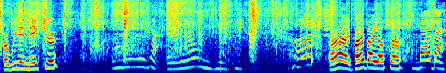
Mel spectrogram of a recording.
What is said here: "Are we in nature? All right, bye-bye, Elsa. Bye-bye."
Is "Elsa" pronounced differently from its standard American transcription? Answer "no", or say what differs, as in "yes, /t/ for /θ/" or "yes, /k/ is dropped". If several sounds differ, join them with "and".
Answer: yes, /ʃ/ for /s/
